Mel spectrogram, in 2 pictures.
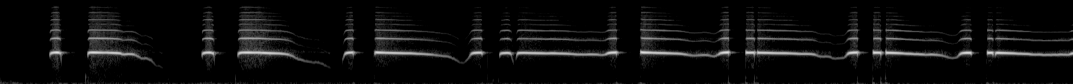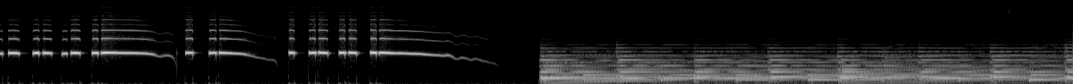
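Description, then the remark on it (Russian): A toy whistle or pipe (a dudochka or svistulka) is blown in a pause between breathing songs, in a long run of short, shrill toots, some with falling pitch bends, loud, before soft instrumental music takes over near the end. “В паузах между дыхательными песенками можно поиграть на дудочке или посвистеть на свистульке.”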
